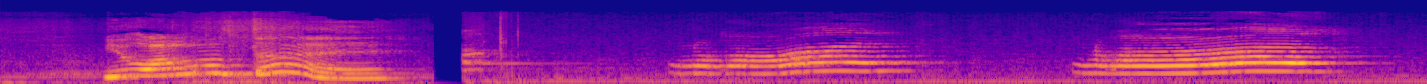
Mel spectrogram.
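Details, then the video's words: Domestic cat meowing in a talkative way: a rough, warbling two-part call, then two longer rising-and-falling meows spaced about two seconds apart, with a quiet low hum underneath. "Talking Cats Like Human || Sounds More Cute"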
